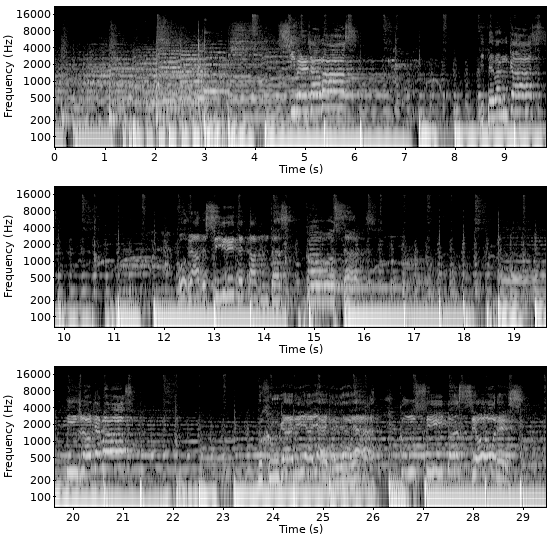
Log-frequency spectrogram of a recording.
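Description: An Argentine Spanish-language rock song plays loud and continuous, with sung vocals over heavy bass, steady drums and layered guitars and keyboards filling the whole stretch.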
